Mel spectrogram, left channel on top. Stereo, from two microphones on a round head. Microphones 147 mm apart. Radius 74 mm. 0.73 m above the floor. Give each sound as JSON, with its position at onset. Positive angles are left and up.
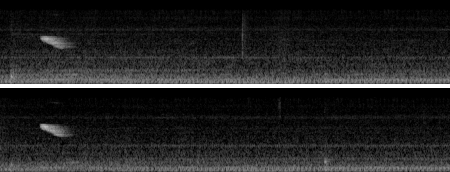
{"t": 0.4, "sound": "a bird", "side_deg": -65, "distance_m": 1.1}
